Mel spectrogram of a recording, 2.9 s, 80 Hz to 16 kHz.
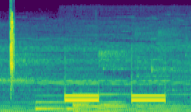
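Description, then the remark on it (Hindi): A desk telephone in Kolkata rings on 14 August with two short electronic tone bursts, each about half a second long and a second apart, heard over a low, steady musical background. “यहां से करीब 200 किलोमीटर दूर कोलकाता में 14 अगस्त उन्नीस मिठुन की डेस्क पे फोन की घंटी बजी”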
